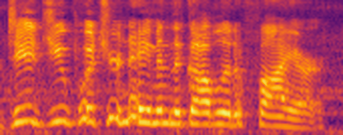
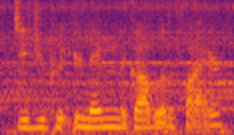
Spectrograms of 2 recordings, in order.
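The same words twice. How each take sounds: First: The question is yelled angrily. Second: The question is asked softly and calmly.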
